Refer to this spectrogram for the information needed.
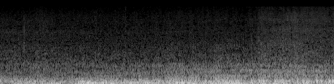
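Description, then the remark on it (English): A stormy roar of wind with deep, continuous rumbling like rolling thunder, loud and steady throughout with gusts swelling and easing. No voices. A sudden night-time storm blowing in over Cleveland in September. “The night before the big release, a sudden storm blew in.”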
